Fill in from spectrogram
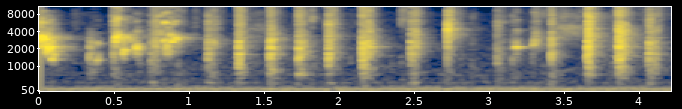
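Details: Chirping pet budgerigars: a steady patter of short clicky tweets and sharp chirps, fast and slightly uneven, with a faint low hum underneath.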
